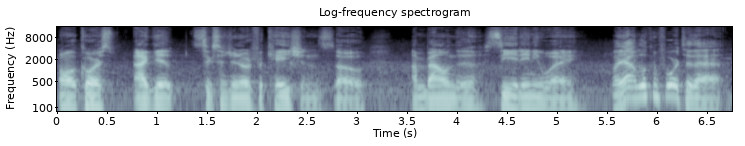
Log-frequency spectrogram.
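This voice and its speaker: A young man streaming a game, chatting casually with viewers in a smooth, upbeat, joking way. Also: fairly low pitch, animated, moderate pace, slight background noise. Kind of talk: casual livestream chat.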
